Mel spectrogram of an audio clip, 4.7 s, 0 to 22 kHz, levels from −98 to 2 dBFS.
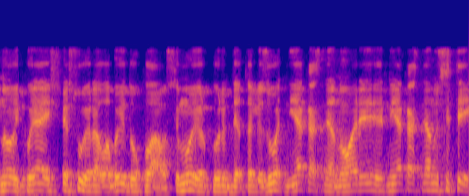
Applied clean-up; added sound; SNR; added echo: neural mask model DeepFilterNet 3.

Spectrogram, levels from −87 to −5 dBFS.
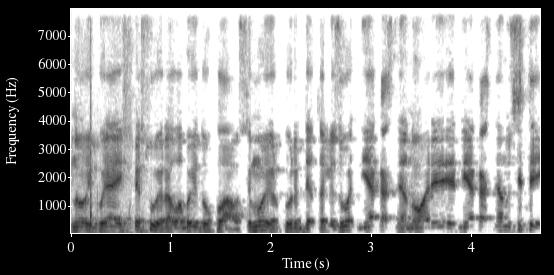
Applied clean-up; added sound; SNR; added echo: classical method spectral subtraction.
